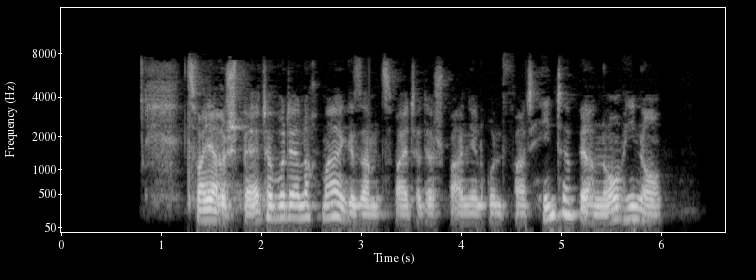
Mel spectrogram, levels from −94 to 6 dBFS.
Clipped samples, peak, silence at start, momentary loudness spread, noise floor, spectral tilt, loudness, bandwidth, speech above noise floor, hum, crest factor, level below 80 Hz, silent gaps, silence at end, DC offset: under 0.1%; -2 dBFS; 0.8 s; 10 LU; -66 dBFS; -5.5 dB/octave; -18 LUFS; 7.8 kHz; 49 dB; none; 18 dB; -62 dBFS; none; 0.65 s; under 0.1%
